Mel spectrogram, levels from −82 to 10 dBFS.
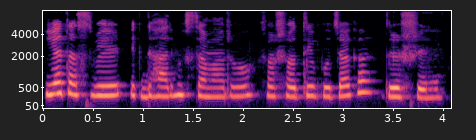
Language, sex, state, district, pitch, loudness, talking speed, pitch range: Hindi, female, Jharkhand, Ranchi, 270 Hz, -17 LUFS, 145 wpm, 250-290 Hz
